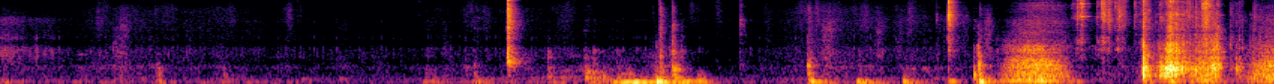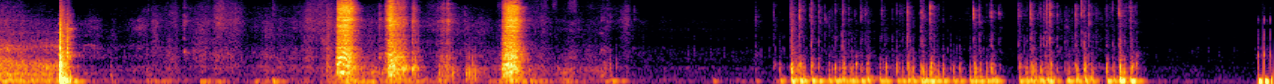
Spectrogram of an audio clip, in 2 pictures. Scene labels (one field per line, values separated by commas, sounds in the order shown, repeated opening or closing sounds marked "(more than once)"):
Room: office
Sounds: light switch, door, footsteps, keys, wardrobe or drawer (more than once), keyboard typing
